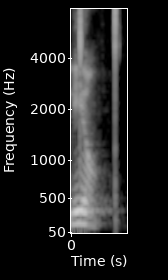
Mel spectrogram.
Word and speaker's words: Lyon: Okay, and then moving on to the final day, next Wednesday, we've got um, Leon Lyon, Lion. Is that yeah. how do you pronounce it? Lyon. Yeah, Lyon.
